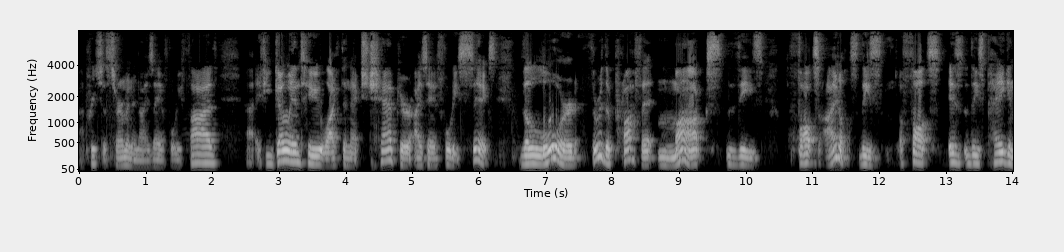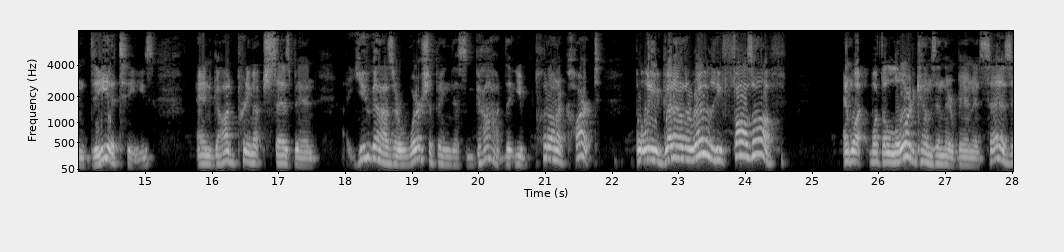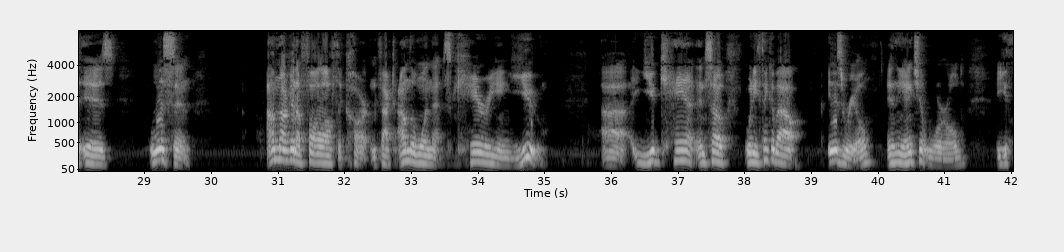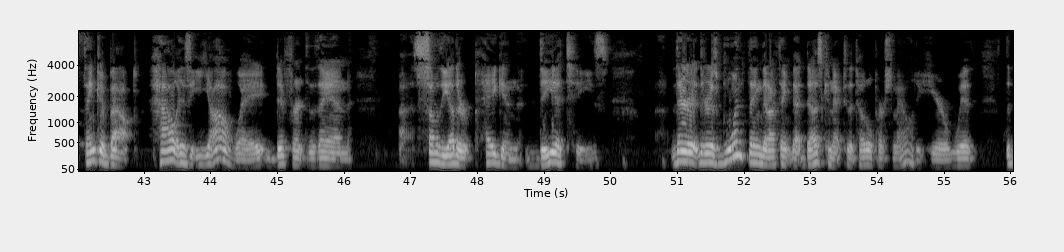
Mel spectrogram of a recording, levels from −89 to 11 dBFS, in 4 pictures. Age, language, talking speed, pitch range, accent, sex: 30-49, English, 145 wpm, 110-165 Hz, American, male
